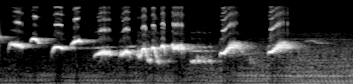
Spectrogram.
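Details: White-rumped shama singing a lure to get other birds to respond: rapid, rich warbled phrases of rising and falling whistles in quick succession, ending in two loud upslurred notes.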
